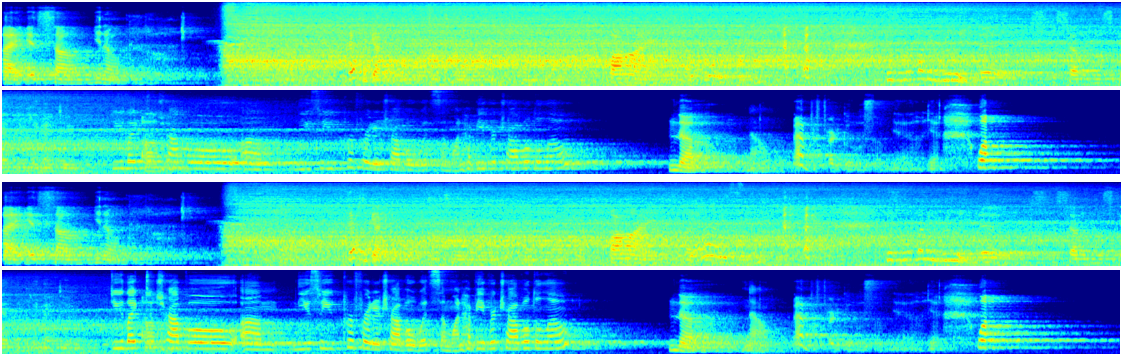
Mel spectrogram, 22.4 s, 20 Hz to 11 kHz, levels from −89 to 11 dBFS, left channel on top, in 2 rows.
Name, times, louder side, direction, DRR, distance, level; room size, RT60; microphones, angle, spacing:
voice 1, 0.0-1.7 2.7-3.1 3.4-12.0 12.6-12.9 17.9-21.0, left 2 dB, 20° left, 6 dB, 0.9 m, -26 dB
sound 1, 2.2-16.3, left 5 dB, 80° left, 1.1 m, -24 dB
voice 2, 6.9-7.3 12.3-16.9 18.6-18.9, right 4 dB, 70° right, 10 dB, 0.7 m, -25 dB
12.5 x 6.6 x 9.2 m, 2.7 s
head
